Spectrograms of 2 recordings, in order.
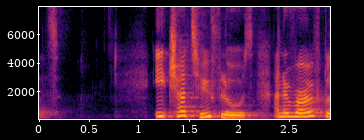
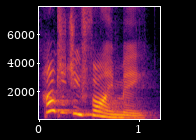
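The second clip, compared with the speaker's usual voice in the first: annoyed; 8 semitones higher than usual. A narrator's reading. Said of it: "scowling with annoyance".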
